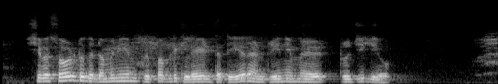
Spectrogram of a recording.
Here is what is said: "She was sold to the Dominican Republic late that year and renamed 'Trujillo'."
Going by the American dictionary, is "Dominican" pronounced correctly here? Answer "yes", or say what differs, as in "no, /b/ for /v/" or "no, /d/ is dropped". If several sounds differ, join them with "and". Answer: no, /k/ is dropped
